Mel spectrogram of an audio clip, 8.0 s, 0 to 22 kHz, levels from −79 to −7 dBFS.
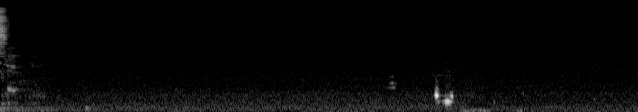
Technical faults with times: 2.19-2.24 damaged data in a compressed stream
4.97 damaged data in a compressed stream
7.99 damaged data in a compressed stream

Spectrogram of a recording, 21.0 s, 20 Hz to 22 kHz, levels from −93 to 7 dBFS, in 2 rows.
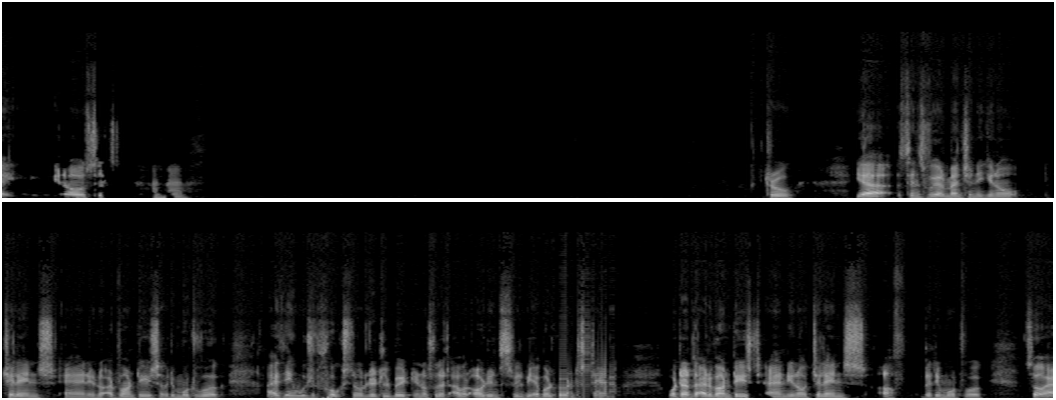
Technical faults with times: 16.03-16.82 robotic sound from repeated short buffers

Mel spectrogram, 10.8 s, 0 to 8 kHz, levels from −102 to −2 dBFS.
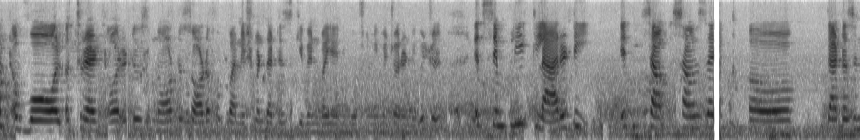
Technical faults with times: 0.21-3.95 speech suppressed in double talk
0.88-1.88 echo leak
1.58-1.61 packet loss on an ADPCM call
5.61-5.65 speech suppressed in double talk
6.29-9.36 speech suppressed in double talk
8.92-9.02 packet loss on an ADPCM call
9.89-10.75 speech suppressed in double talk

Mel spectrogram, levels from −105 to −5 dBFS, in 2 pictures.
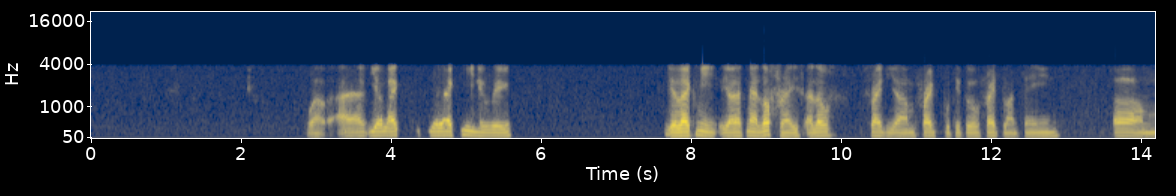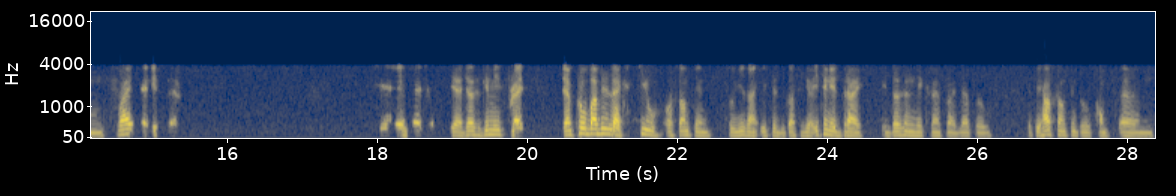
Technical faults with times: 13.96-14.33 AMR bit errors
21.08-21.24 AMR bit errors

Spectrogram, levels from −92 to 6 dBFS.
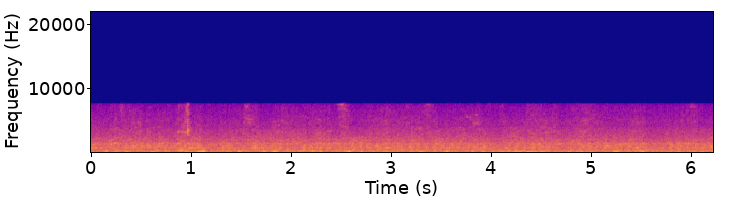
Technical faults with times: none

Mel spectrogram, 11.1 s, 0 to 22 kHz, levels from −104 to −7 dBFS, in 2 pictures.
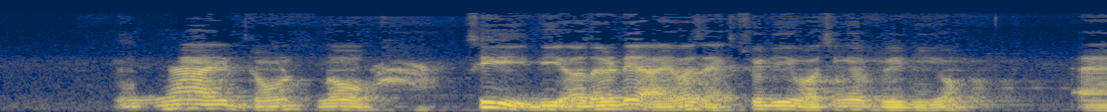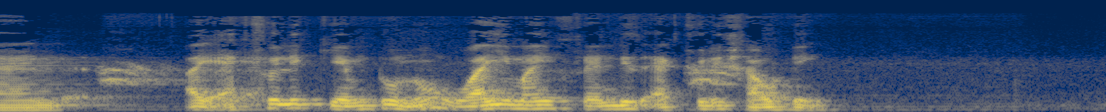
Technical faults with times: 4.15-7.02 feedback echo between two devices

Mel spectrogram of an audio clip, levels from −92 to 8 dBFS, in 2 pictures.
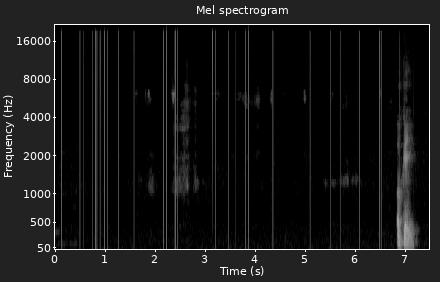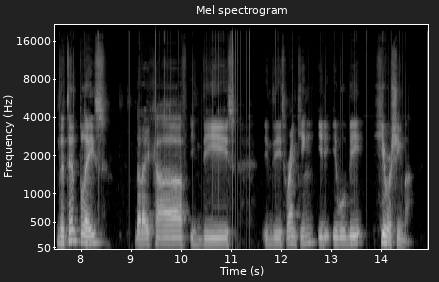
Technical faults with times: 0.13-14.92 word clock ticks

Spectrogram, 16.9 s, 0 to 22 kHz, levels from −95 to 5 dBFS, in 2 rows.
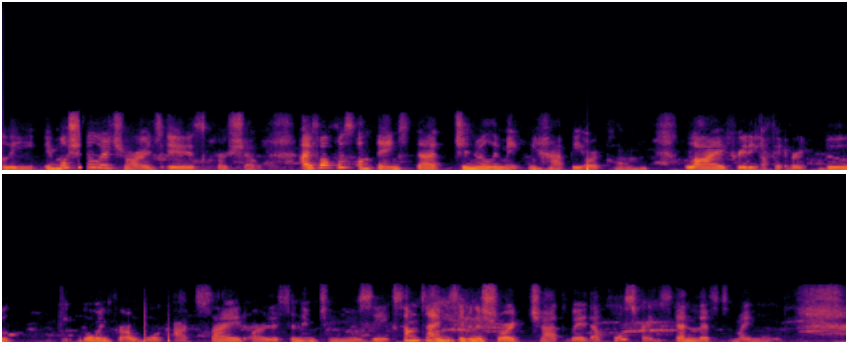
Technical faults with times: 0.77-0.98 lost AMR speech frames
5.83-5.86 loud pop
7.77-7.84 lost AMR speech frames
9.86-10.12 loud pop

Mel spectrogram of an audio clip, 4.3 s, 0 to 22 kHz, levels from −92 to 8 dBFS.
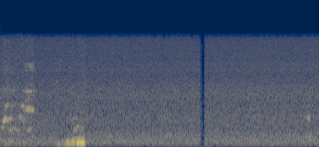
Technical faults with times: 2.66-2.74 burst of packet loss

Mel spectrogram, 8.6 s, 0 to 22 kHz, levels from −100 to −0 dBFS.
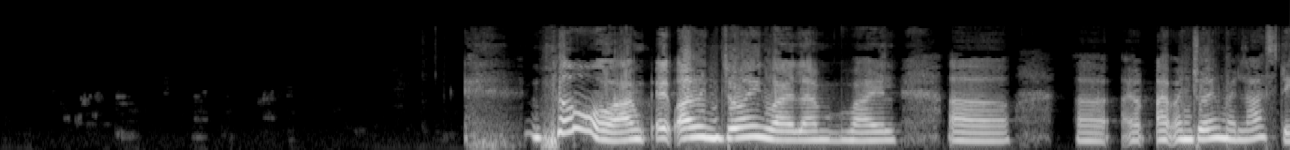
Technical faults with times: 0.00-8.60 low-delay AAC compression

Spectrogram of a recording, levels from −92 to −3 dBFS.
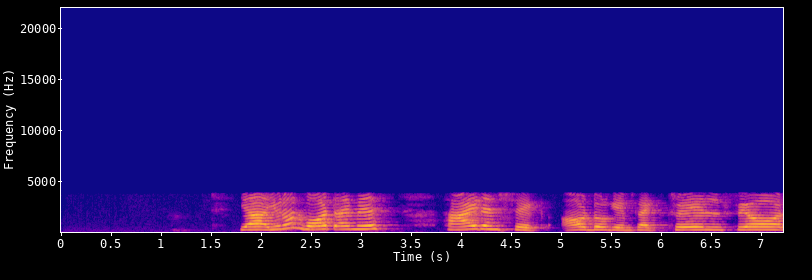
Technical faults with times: none

